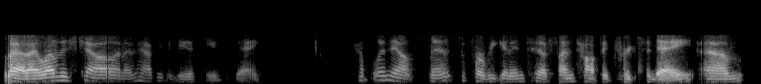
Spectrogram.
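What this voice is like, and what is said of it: Slightly raspy early-morning voice. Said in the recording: “my voice might be a little bit raspy, because this is the first thing I'm doing this morning”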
